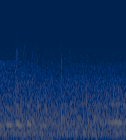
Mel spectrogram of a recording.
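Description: Water laps and splashes gently nearby.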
